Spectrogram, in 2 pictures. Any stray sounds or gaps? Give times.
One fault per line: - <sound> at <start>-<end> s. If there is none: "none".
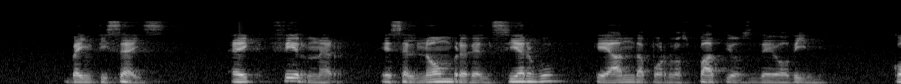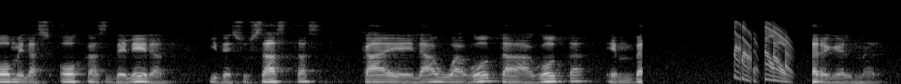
- chirp at 16.3-17.0 s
